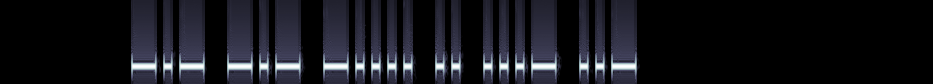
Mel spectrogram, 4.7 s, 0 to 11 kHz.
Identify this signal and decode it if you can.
Morse code, heard as a keyed tone, about 31 wpm, 700 Hz. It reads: KK6IVU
